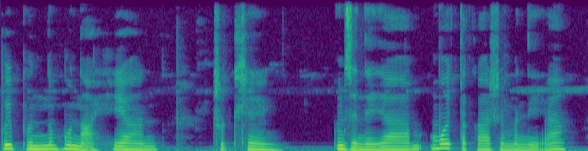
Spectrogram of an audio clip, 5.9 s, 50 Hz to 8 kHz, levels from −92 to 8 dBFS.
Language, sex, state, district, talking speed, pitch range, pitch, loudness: Mizo, female, Mizoram, Aizawl, 120 wpm, 130-175 Hz, 160 Hz, -15 LUFS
